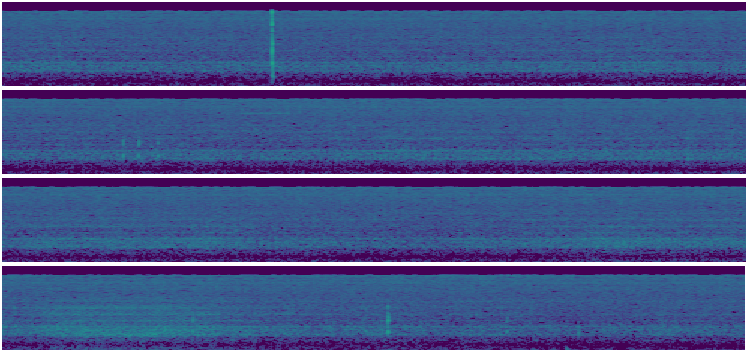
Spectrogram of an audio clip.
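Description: Wind rushes steadily past the microphone outdoors.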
